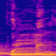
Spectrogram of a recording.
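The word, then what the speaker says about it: पुंलिंग: तो इसको हम लोग पुंगलिंग कहें या पुल्लिंग कहें, मतलब बिंदी, नेज़ल साउंड, जो नासिक की ध्वनि है उसका उच्चारण करें कि न करें, दोनों स्थिति के अंदर ये हम बोलचाल में काम में ले सकते हैं। लेकिन अगर शब्द शुद्धि की बात आ जाएगी तो पुंगलिंग आपको अनुस्वार के साथ में या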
